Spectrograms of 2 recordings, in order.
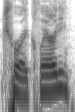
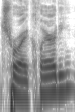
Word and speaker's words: Troy Clardy: Follow me at Troy Clardy. Last name is spelled C-L-A-R-D-Y, at Troy Clardy.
